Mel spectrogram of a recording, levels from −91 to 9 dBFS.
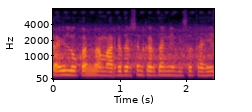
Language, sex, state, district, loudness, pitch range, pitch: Marathi, male, Maharashtra, Solapur, -18 LUFS, 165-180 Hz, 175 Hz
